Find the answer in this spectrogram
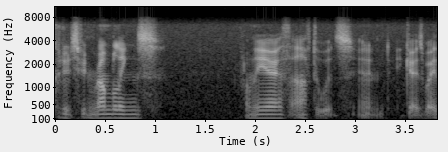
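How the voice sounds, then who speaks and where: Mumbling, a man speaks at a fairly quick pace. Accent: Australian. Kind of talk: commentary narration over screen recording. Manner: fast, slightly mumbled.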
